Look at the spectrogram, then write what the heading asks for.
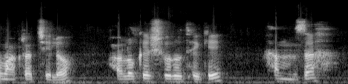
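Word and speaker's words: ح: আমরা গলায় যদি একটা প্রেসার ক্রিয়েট না করি তাহলে কিন্তু আমাদের এই দুইটা হরফের উচ্চারণ শুদ্ধ হবে না।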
